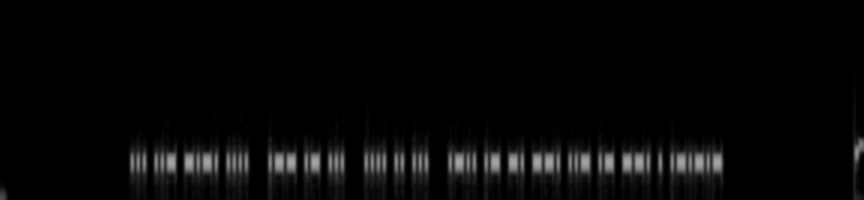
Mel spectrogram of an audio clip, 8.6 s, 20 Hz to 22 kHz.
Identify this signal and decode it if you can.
Morse code, heard as a keyed tone, about 40 wpm, 700 Hz. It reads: SUCH WAS HIS LANGUAGE.
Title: Sentences from Top 1000 Words - Review Part 3 - 40wpm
